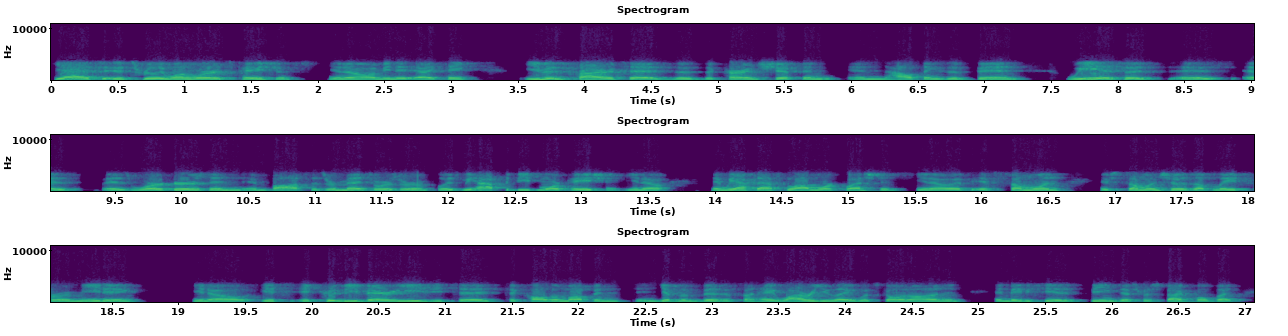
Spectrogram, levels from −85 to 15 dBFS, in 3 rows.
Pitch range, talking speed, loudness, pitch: 130-155 Hz, 240 wpm, -20 LUFS, 140 Hz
